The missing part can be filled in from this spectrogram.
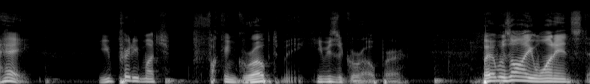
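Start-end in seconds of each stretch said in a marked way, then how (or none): none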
